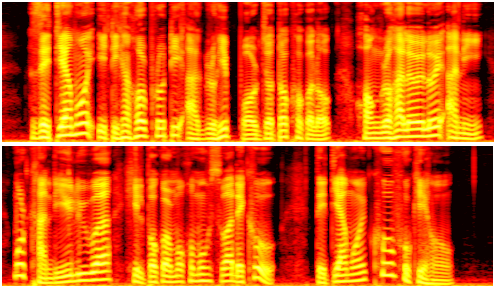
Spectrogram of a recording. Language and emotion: Assamese, happy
